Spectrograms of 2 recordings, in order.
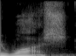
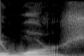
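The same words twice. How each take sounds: First: It is said without any R sound. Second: It is said with an added R sound. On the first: The speaker calls it right. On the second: The speaker calls it wrong.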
